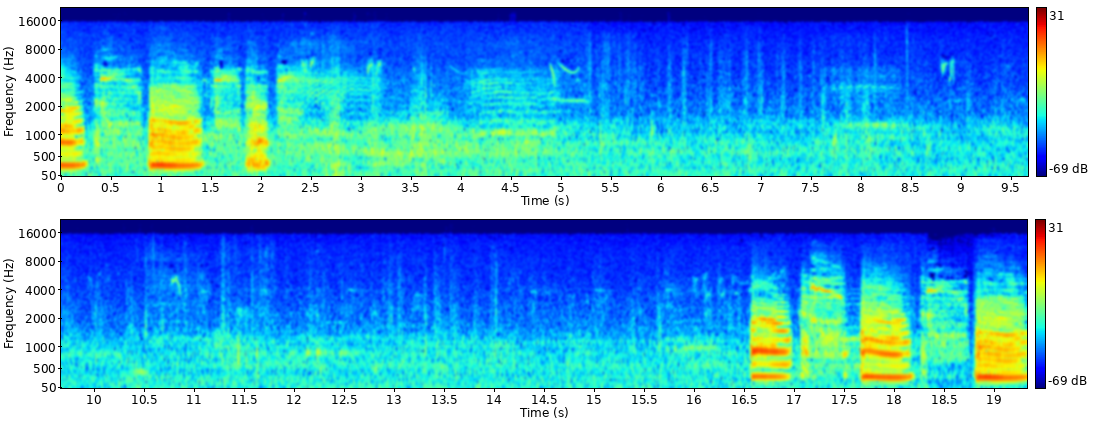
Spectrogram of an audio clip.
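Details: Donkey brays in two loud bouts, harsh rasping see-saw notes at the start and again at the end, with a long quiet stretch of faint chirps and background hiss between them.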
